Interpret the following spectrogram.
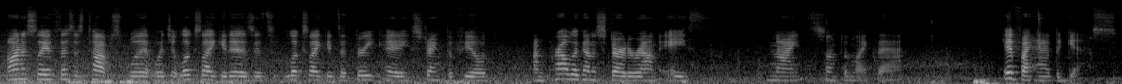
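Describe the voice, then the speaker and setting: Young woman, casual sim-racing streamer, mid-pitched, chatty, faint background noise. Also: fairly even intonation, normal speed. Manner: chatty, reads and answers chat mid-race. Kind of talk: casual live-stream chat while racing.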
